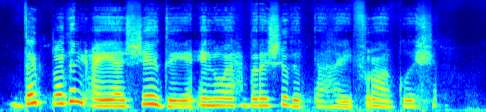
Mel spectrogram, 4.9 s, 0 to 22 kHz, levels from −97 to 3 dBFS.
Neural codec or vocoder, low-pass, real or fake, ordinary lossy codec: codec, 44.1 kHz, 1.7 kbps, Pupu-Codec; none; fake; none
